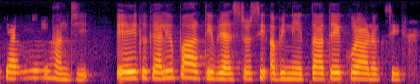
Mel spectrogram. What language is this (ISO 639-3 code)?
pan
